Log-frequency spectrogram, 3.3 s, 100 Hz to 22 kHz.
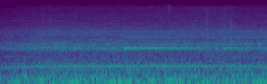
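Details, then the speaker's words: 2002 Dodge Ram 1500 4.7, new blower motor and resistor fitted after the blower worked only on high: stepping up through speeds to high gives an even fan whir with a steady hum and clean whine, no rubbing or rattling; normal. "next then High notice how smooth that sounds notice the sound of it that's how it's supposed to sound"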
